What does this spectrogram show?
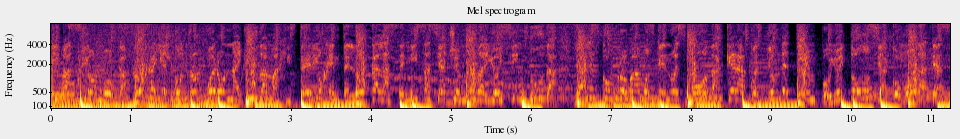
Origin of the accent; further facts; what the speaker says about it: Mexico; Me importa que somos mexicanos, estamos donde mismo y caminamos de lo mismo.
